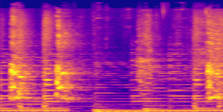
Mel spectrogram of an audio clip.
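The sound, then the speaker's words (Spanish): Dogs bark in a quick series of four sharp, fairly loud yaps spaced roughly half a second apart, over a steady low droning background. “Los hombres hacían sufrir mucho a los perros los perros decidieron quejarse con Tlalo”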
